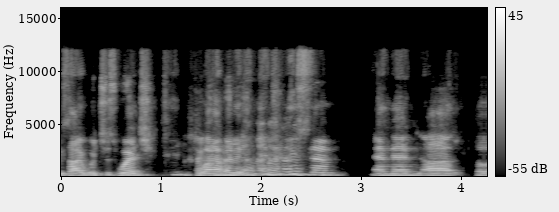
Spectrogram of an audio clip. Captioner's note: attendees laughing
